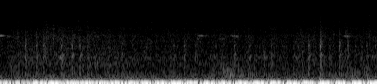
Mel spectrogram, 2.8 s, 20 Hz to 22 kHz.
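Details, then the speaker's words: 1985 Chevrolet C30 dually, LS-swapped 6.0 V8, running rough after new fuel pressure regulator: deep rumbling idle with uneven lumpy pulses, misfire-like; owner suspects timing jumped, cause unconfirmed. "Well, before I even left the shop, I can tell you that it's not running better right now. It's like that timing is off. Could it have jumped?"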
